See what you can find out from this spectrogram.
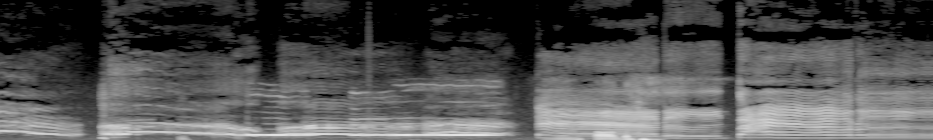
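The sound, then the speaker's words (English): A voice imitates women's high-pitched squealing in four shrill, wavering bursts separated by brief gaps. The squeals are loud and heard alone. “I liked that all the women squealed like Heavenly. It was, all you hear is like,”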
